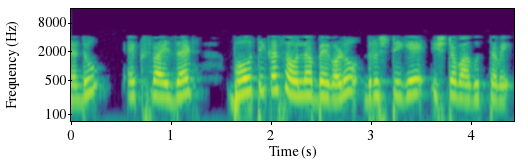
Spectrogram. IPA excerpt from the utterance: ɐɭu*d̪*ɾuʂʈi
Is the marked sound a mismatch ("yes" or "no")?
no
